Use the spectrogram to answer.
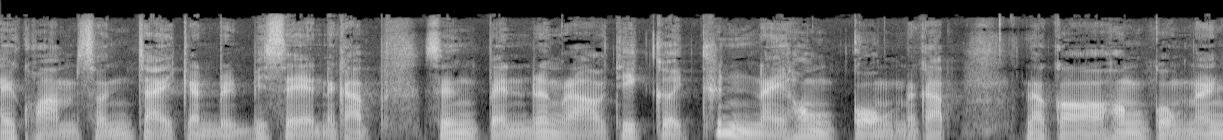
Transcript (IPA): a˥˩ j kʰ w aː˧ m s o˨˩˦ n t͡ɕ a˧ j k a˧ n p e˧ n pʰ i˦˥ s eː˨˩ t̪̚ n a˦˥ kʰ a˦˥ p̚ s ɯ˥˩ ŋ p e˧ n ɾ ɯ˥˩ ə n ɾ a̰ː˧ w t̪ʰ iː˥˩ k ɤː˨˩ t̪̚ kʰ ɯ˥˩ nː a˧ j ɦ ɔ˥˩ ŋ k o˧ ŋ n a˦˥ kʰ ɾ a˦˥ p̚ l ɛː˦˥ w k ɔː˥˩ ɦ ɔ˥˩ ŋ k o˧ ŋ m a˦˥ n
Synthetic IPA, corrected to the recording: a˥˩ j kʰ w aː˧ m s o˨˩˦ n t͡ɕ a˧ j k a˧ n p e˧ n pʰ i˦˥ s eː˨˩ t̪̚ n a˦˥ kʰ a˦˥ p̚ s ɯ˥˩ ŋ p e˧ n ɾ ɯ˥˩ ə ŋ ɾ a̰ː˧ w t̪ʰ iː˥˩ k ɤː˨˩ t̪̚ kʰ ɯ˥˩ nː a˧ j ɦ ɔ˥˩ ŋ k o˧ ŋ n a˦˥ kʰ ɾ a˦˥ p̚ l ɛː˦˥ w k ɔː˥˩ ɦ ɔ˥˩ ŋ k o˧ ŋ n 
